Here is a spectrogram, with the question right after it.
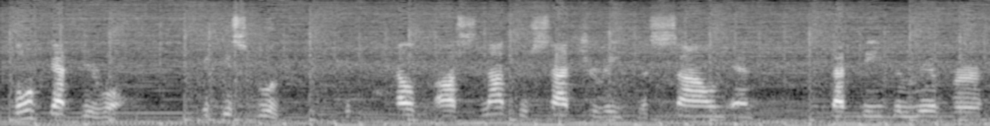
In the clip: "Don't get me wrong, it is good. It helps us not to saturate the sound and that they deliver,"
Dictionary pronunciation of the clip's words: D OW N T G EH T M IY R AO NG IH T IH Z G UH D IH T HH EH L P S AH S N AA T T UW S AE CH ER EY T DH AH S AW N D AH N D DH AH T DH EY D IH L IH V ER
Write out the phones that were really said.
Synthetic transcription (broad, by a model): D OW N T G EH T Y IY R AO NG IH T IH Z G UH D IH T HH EH L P AH S N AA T T UW S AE CH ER EY T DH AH S AW N D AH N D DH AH T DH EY D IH L IH V ER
